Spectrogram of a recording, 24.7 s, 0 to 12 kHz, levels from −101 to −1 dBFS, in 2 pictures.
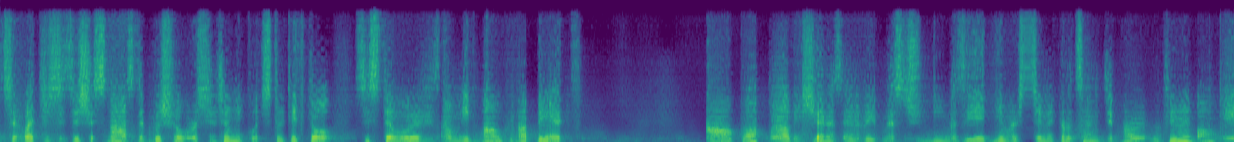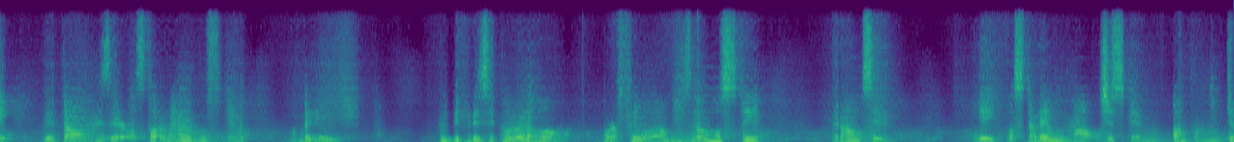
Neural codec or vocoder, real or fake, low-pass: codec, 44.1 kHz, 0.9 kbps, DAC; fake; 10.8 kHz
